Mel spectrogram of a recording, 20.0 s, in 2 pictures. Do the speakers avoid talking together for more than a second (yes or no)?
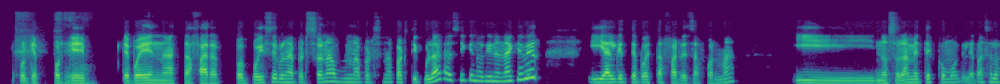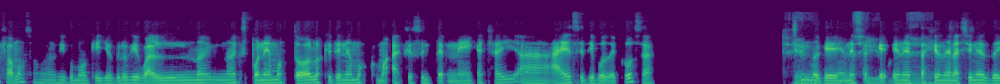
no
